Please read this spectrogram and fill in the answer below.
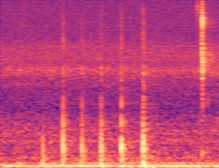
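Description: Fingers tapping on a countertop in a quick, even rhythm, about five light taps a second.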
